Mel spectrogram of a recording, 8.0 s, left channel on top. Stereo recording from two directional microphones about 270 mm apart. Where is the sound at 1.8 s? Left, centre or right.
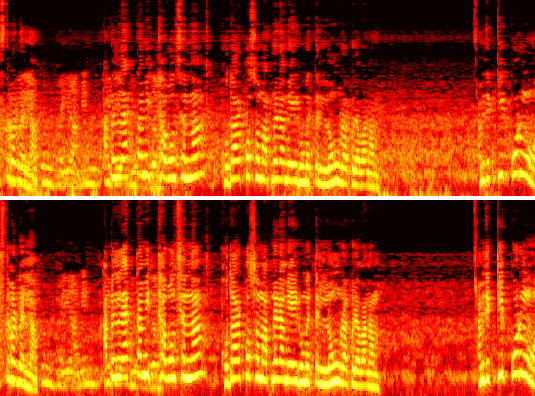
Right.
